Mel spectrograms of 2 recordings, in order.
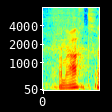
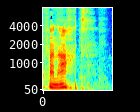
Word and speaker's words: Van Aert: Van Aert, würde ich sagen, spricht man das aus, oder? – Van Aert, okay.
